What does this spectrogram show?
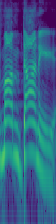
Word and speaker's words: Mamdani: I I just also just, you know, it's m it's mom Donnie. M A M like like it spell literally spells it out for him.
